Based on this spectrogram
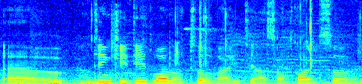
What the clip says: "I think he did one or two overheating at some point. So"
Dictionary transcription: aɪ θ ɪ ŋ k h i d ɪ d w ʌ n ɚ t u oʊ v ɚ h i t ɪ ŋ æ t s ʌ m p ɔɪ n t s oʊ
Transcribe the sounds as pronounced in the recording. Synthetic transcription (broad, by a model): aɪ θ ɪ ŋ k h i d ɪ d w ʌ n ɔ t u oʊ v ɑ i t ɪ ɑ t s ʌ m p ɔɪ n t s oʊ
